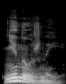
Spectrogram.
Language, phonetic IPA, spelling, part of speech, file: Russian, [nʲɪˈnuʐnɨj], ненужный, adjective, Ru-ненужный.ogg
- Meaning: needless, unnecessary, unneeded (not needed)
